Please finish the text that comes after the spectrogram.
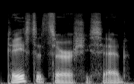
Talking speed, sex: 225 wpm, male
